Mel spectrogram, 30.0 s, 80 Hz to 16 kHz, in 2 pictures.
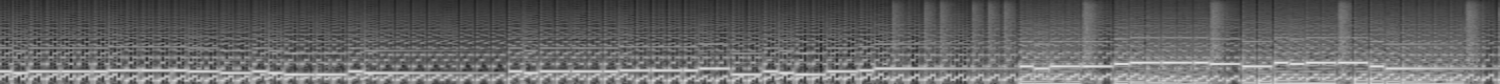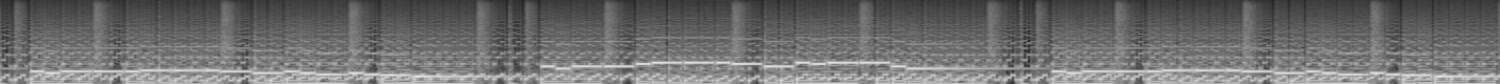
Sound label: sid, MOS6581R4; W8ing4godot demo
